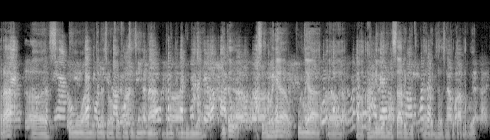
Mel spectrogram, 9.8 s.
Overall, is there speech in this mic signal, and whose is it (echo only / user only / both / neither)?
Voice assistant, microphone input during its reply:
both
